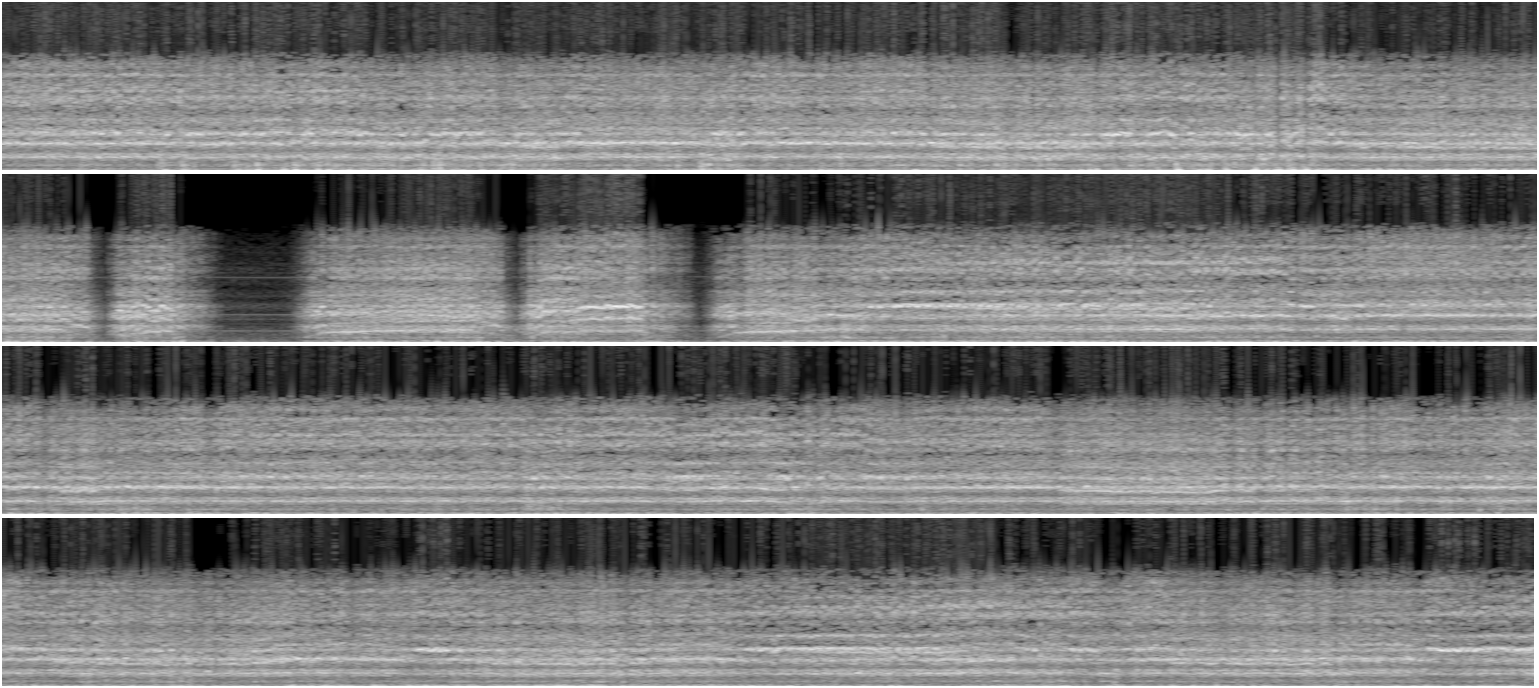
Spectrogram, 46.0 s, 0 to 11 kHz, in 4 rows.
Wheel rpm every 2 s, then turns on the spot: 230, 230, 230, 220, 230, 200, 70, 150, 140, 210, 220, 230, 230, 230, 230, 230, 230, 220, 220, 220, 220, 220, 220.
none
